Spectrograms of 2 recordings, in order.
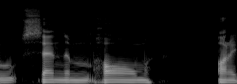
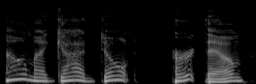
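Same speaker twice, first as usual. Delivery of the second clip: higher, pleading mock voice, slow on don't hurt them; mock the panicky officials begging, pitched up; mock whiny plea; 7 semitones higher, slower than usual. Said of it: "get on the phone and go".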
